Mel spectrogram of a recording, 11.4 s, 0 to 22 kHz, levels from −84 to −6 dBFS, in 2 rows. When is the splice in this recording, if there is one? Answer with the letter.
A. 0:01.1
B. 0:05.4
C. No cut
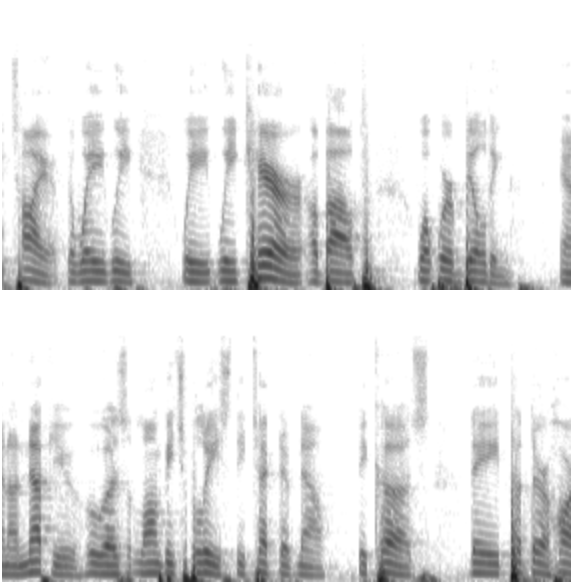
B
